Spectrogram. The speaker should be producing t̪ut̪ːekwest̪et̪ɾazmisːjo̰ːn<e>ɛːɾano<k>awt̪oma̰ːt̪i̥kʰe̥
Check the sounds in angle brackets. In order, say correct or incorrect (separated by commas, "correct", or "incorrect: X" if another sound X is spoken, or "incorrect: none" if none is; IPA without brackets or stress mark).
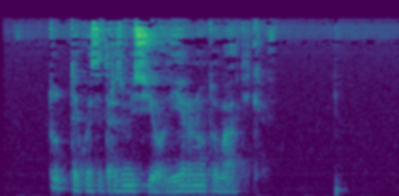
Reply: incorrect: i, incorrect: none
